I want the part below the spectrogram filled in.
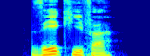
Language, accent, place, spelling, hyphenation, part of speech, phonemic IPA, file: German, Germany, Berlin, Seekiefer, See‧kie‧fer, noun, /ˈzeːˌkiːfɐ/, De-Seekiefer.ogg
- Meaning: 1. maritime pine (Pinus pinaster) 2. Aleppo pine (Pinus halepensis)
